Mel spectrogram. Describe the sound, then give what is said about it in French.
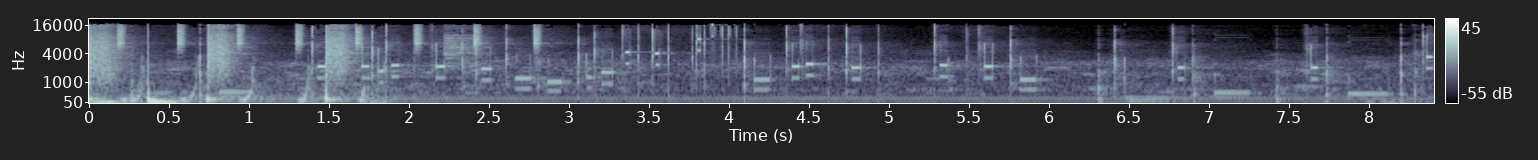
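A rapid run of telephone keypad tones, short electronic beeps of shifting pitch pressed one after another in an uneven rhythm, clear over a steady low hum. “Le gros, porte-moi ton téléphone, le gros. Faut que j'appelle ma blonde.”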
